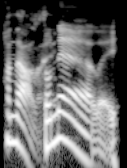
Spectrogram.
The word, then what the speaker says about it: Tonale: Speak your best Italian. Tonale.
